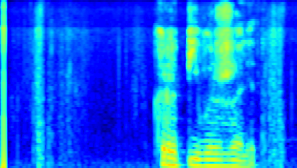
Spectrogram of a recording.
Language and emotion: Russian, angry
